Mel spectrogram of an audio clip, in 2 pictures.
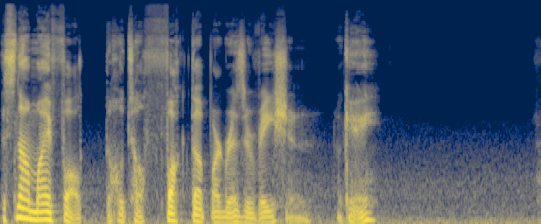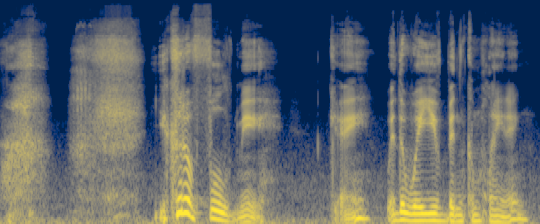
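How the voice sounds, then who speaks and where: Man acting a snarky, animated office rival. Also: medium pitch, a little slow, long pauses. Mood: exasperated. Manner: sarcastic, taunting, sighs and scoffs. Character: snarky, irritable male office rival, teasing and combative. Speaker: audio roleplay performer. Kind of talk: scripted ASMR boyfriend roleplay acting.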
